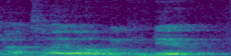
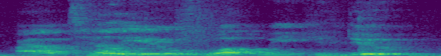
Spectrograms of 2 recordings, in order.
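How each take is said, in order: First: The sentence is spoken fast. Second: The sentence is spoken slowly. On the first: "Final version, fast again" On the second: "first, slowly"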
